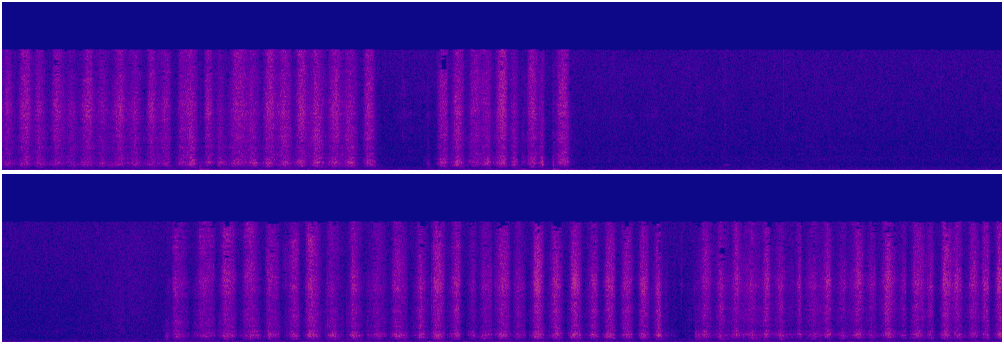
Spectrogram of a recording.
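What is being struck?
Stretched canvas with wet oil paint.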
